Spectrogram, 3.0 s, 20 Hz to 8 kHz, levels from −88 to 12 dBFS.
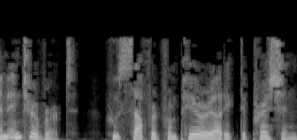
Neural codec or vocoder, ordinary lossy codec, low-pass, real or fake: codec, 16 kHz in and 24 kHz out, 0.4 kbps, LongCat-Audio-Codec, two codebook decoder; MP3, 24 kbps; 7.2 kHz; fake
